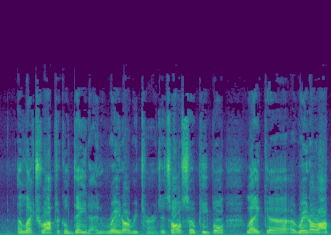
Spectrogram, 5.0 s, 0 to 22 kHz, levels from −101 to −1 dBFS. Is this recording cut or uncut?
uncut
